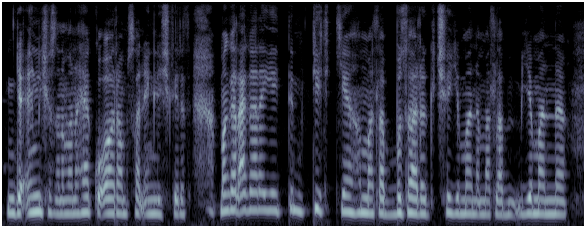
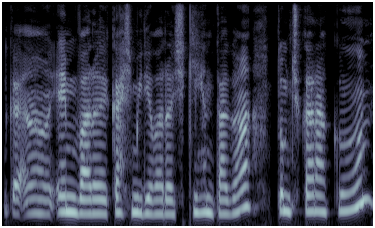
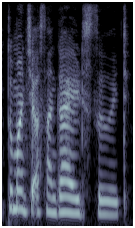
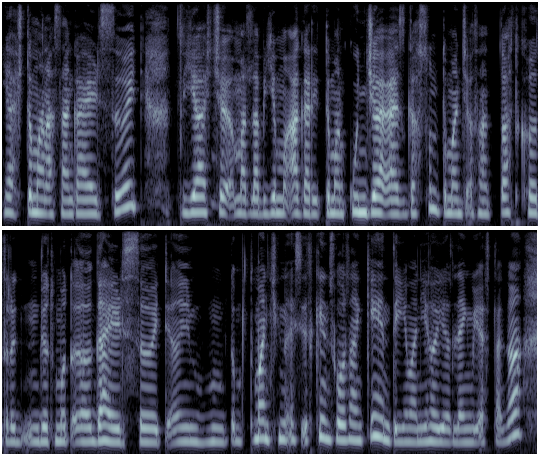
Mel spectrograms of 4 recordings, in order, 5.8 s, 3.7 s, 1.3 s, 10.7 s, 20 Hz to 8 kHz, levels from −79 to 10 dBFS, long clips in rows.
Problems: none marked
